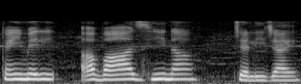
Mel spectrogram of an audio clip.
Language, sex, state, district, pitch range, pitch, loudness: Hindi, female, Chandigarh, Chandigarh, 210-240 Hz, 235 Hz, -13 LUFS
